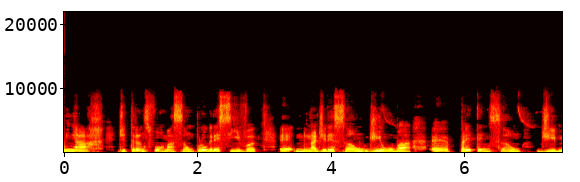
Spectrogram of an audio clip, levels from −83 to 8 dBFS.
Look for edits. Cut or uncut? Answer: cut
